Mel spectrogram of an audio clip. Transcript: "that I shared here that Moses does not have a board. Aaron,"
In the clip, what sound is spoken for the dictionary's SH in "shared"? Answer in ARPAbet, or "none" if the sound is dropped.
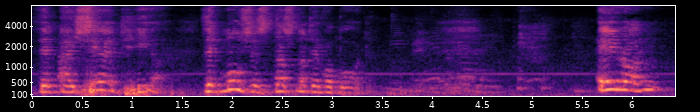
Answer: S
